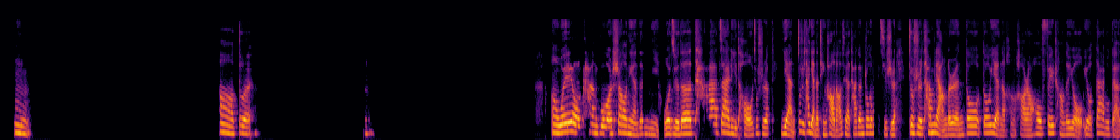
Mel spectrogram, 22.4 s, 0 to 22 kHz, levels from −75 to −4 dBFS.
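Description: At 6.39 s the speech jumps forward by roughly 0.4 s. This is compressed frames skipped: a run of coded frames was either missing or rejected by the decoder as damaged, so that stretch of audio is never played. The same fault happens again at 13.17 s, skipping about 0.3 s. Both gap sizes fit whole frames of about 93 ms.

From 14.99 s to 18.05 s the pace suddenly runs about 1.72 times faster while the pitch stays where it was. This is a time-stretched section, likely caused by software squeezing the passage into a shorter length by dropping short slices of the waveform to keep the pitch. That dropping is what makes the speech sound rushed through this span.

At 22.08 s a final compressed-frames skip cuts out about 0.1 s, which is roughly one frame.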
